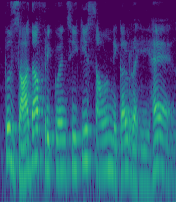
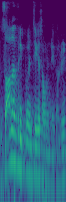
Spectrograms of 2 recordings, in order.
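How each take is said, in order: First: Said in the usual way. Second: Softer, fast echo of the line; quiet hurried restatement; quiet quick repeat. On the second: Shown as a demonstration. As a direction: toss the repeat off softly and quickly.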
